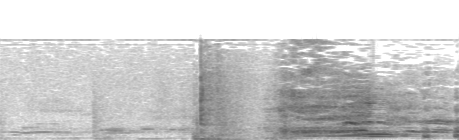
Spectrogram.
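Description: A body thumps down onto a bed.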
